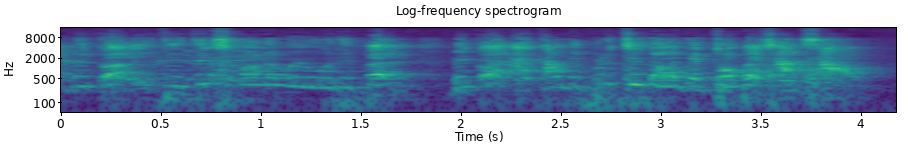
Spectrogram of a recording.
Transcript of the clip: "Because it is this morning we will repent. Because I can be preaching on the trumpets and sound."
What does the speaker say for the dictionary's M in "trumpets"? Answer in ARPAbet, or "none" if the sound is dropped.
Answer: none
